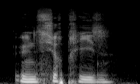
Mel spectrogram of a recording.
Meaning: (verb) feminine singular of surpris; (noun) surprise (something unexpected)
- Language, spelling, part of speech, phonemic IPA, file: French, surprise, verb / adjective / noun, /syʁ.pʁiz/, Fr-surprise.ogg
